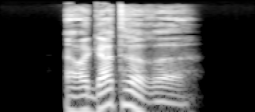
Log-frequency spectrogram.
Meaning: inflection of ergattern: 1. first-person singular present 2. first/third-person singular subjunctive I 3. singular imperative
- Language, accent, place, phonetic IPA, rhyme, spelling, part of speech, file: German, Germany, Berlin, [ɛɐ̯ˈɡatəʁə], -atəʁə, ergattere, verb, De-ergattere.ogg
